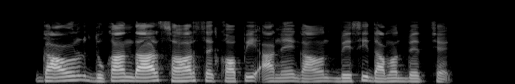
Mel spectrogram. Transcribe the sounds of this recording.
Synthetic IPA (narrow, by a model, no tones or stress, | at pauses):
ɡãwɾd̪ukand̪aɾʃɔɦɔɾsekɔpiʔaneɡãwt̪̚beʃid̪amot̪̚bet̪̚t͡ɕʰe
